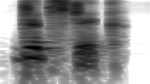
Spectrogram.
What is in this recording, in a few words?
"dipstick", Indian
